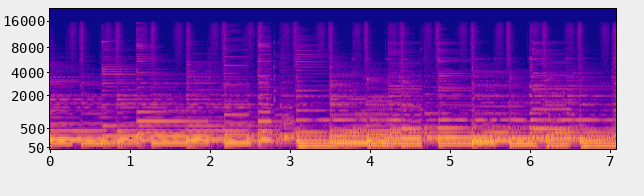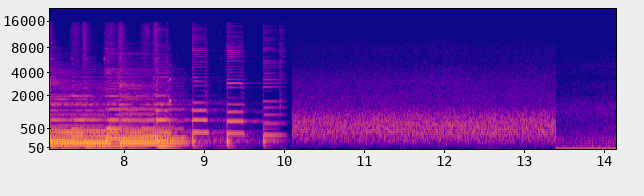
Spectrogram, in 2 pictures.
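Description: Background music on acoustic guitar, plucked and strummed, trailing off with a few last plucks about ten seconds in. A steady hiss follows for a few seconds, then after a cut a quieter, even background noise.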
